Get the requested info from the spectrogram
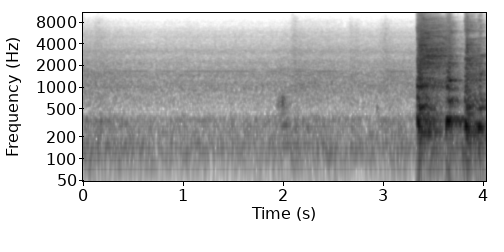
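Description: A person coughing, two harsh coughs in quick succession near the end, after a few seconds of quiet room tone.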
